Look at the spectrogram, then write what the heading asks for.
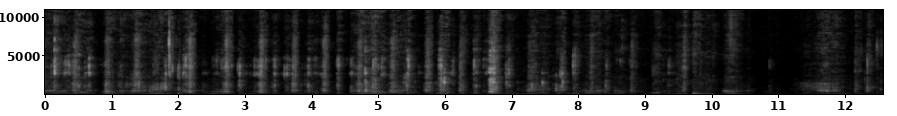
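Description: Close-miked chewing of a mouthful of spicy cheese instant fried noodles, with quick wet smacking clicks. It thins out later, and a short burst of mouth noise comes near the end as another bite of noodles goes in.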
